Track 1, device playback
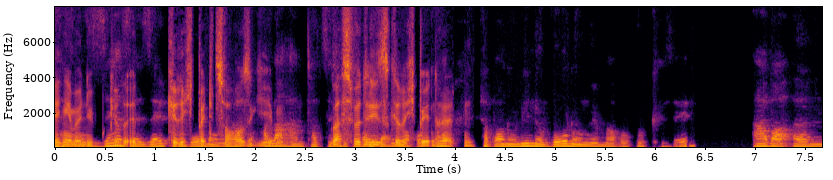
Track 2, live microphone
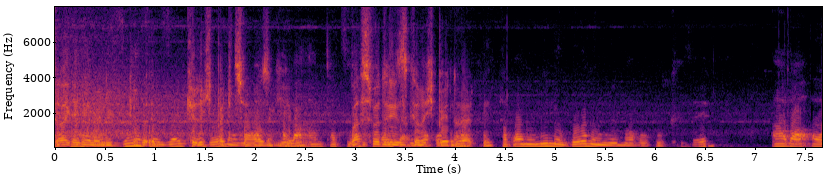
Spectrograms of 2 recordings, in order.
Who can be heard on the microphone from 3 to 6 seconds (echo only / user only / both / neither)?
echo only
